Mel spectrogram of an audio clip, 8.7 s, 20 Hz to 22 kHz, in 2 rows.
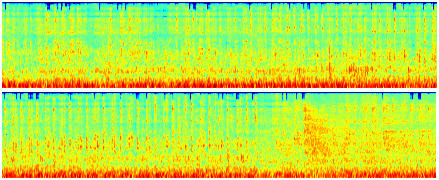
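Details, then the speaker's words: Carbureted 1954 Willys Jeep truck with a rough, loud idle and fast, uneven light tapping over the low rumble; valve train ticking, suspected loose or sticking valves, hoping nothing is broken. "yeah it doesn't sound any better does it no it sounds pretty horrible right now uh I think just a couple loose or stuck vales myself hope it ain't nothing broke"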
